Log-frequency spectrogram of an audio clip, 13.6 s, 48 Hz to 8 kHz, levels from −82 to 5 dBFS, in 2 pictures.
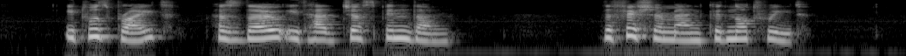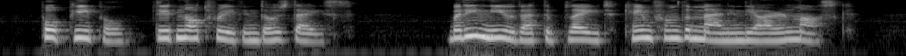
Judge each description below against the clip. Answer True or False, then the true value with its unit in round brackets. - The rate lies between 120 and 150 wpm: False (165 wpm)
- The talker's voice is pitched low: False (230 Hz)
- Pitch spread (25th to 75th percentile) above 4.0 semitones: False (3.7 semitones)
